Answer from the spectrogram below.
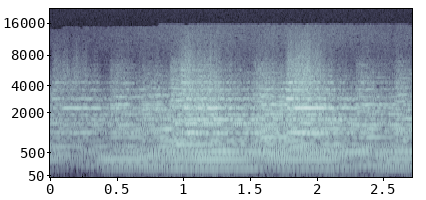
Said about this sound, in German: Das sind die Glocken von der Kirche in St. Engelmar. Klangvoll und kräftig tönen sie vom wuchtigen Turm über die Täler und Höhen des vorderen bayerischen Waldes.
